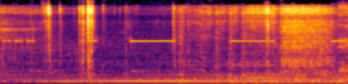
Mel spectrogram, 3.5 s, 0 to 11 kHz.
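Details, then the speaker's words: 2012 Honda Accord with no-crank complaint, after replacing the faulty starter: a few light clicks, brief crank, then engine catches cleanly into a steady rising idle: normal start. "we are in business let's let it charge up a little bit if it doesn't need it the better is good so quick diagnosis not a bad job"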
